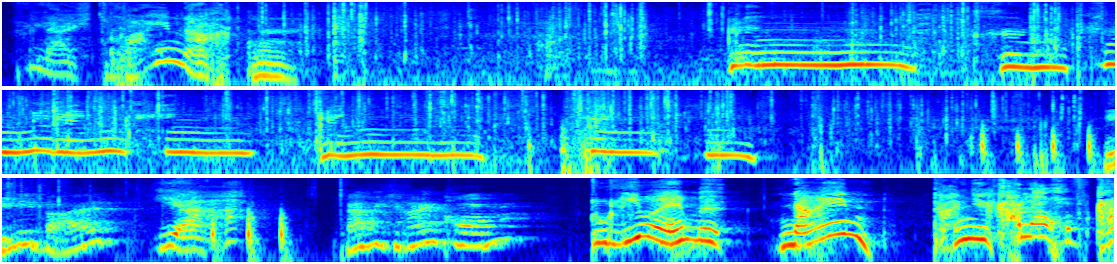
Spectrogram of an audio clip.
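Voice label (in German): Hörspiel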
